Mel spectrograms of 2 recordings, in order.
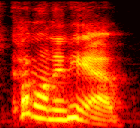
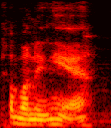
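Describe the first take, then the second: First: Higher, louder "Come on in here"; loud call. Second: Low, soft come on in here; quiet aside. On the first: Calling someone in, loud higher call. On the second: Calling someone in, low soft murmur. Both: Shown as a demonstration.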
